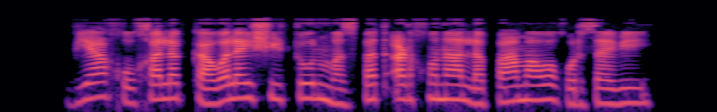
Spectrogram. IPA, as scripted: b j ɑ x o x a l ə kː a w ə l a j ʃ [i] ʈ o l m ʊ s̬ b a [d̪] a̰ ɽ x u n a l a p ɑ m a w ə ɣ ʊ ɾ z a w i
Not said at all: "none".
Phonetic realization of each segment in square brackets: i, t̪

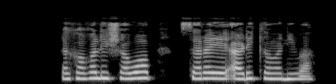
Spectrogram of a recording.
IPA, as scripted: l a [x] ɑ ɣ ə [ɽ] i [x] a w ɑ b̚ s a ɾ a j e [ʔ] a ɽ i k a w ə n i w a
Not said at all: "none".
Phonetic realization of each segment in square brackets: x, l, ʃ, ʔ

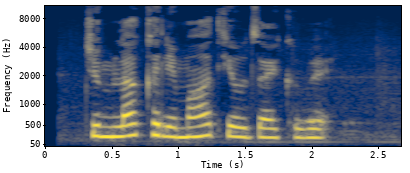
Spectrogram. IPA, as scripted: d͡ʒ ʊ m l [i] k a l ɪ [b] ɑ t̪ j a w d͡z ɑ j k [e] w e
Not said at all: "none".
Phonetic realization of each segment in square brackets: a, m, a

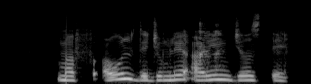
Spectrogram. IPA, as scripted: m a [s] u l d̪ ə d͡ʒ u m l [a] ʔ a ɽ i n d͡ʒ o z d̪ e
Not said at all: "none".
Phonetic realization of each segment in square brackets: f, e

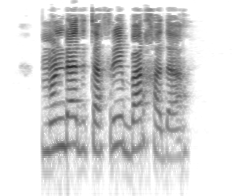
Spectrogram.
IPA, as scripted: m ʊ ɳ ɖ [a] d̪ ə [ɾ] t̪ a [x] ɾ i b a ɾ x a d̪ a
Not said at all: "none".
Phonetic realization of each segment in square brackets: a, none, f

